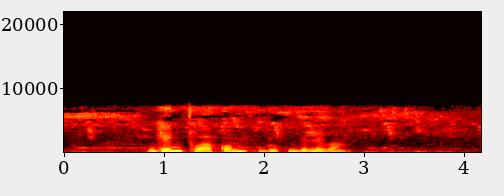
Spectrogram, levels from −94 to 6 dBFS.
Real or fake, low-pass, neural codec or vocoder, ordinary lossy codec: real; 7.2 kHz; none; AAC, 32 kbps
